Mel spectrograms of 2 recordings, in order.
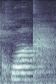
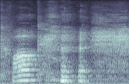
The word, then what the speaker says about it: Quark: how you can make german clock sometimes it's pronounced cork in german it is pronounced clock so whichever you do um it is this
